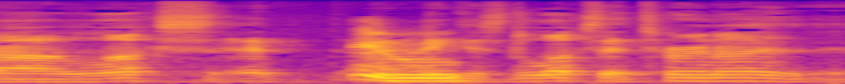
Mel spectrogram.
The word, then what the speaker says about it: Lux Aeterna: When Lux Aeterna is how you pronounce the song.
